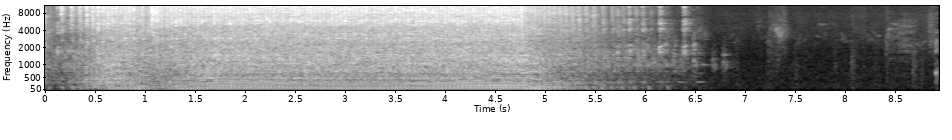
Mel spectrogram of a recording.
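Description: A traded-in lawnmower engine fires up loud and close, running at a steady roar for several seconds before winding down and cutting out, followed by quiet with faint clicks.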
